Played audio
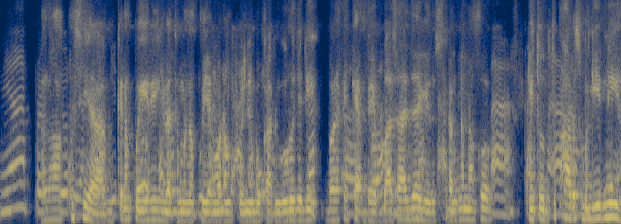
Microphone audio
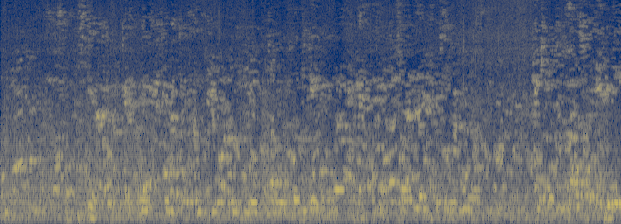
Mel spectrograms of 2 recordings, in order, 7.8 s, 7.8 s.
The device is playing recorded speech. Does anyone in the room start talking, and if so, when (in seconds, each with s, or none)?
none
